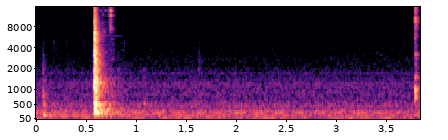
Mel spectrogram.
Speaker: So, as before, should hear a click when I turn on the power.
